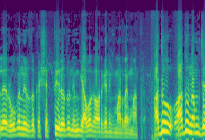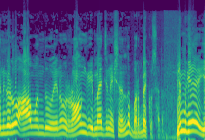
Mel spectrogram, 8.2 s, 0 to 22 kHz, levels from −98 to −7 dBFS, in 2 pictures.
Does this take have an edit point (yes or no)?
no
